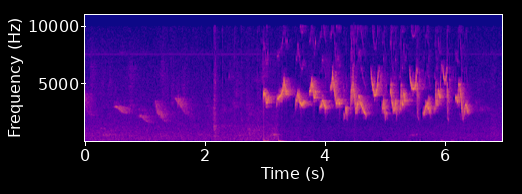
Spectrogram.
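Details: Ultramarine grosbeak (Cyanoloxia brissonii) singing: a few soft, slurred notes, then a loud, fast run of bright, warbled phrases lasting about three and a half seconds.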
